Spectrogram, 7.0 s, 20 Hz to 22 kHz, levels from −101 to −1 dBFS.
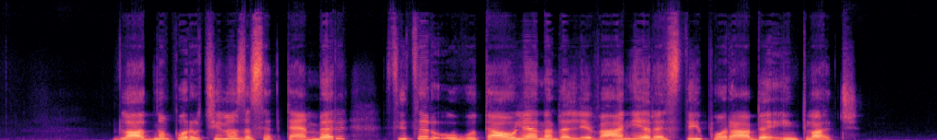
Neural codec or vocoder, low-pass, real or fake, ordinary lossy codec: codec, 44.1 kHz, 2.6 kbps, SNAC; none; fake; none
